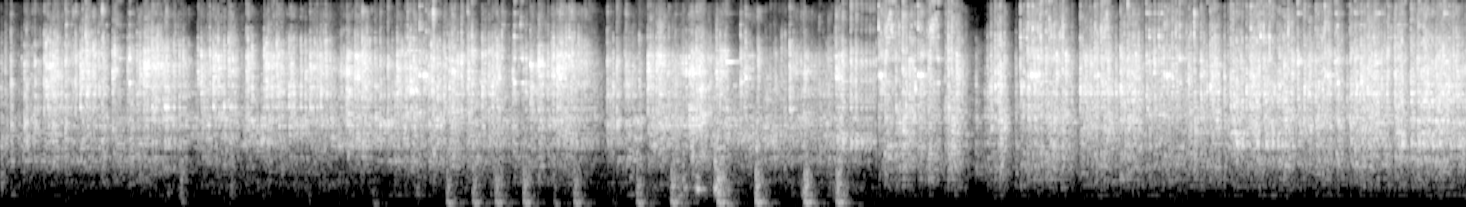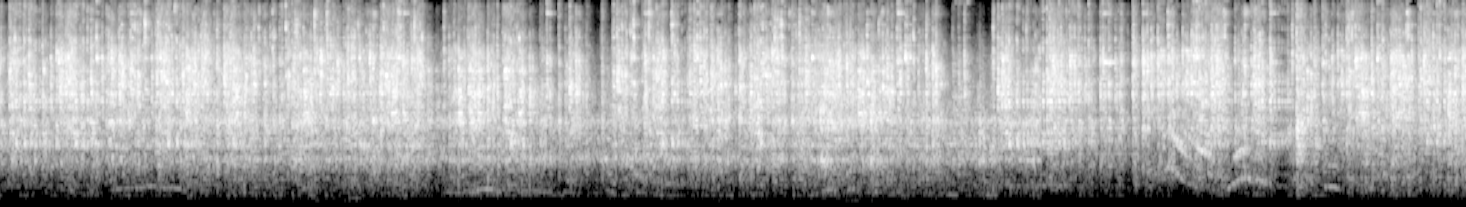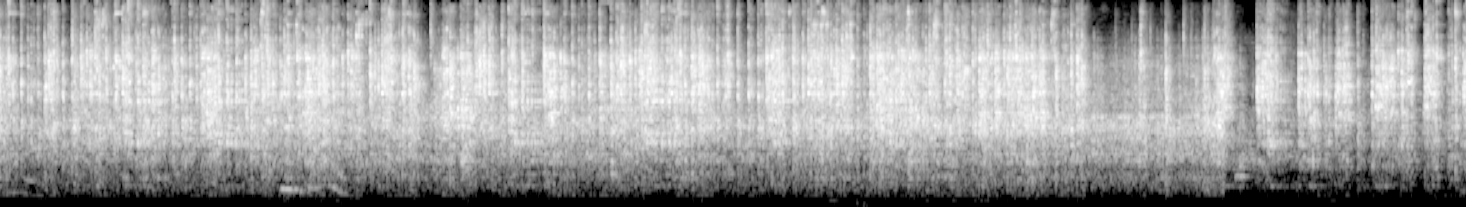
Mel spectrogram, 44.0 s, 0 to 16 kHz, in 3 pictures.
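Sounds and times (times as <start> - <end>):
marbles clattering through marble run: 0.0 - 43.9.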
